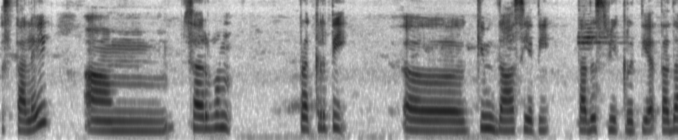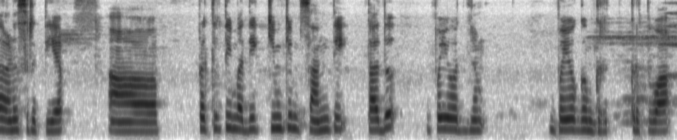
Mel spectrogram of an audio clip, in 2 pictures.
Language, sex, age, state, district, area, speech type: Sanskrit, female, 18-30, Tamil Nadu, Thanjavur, rural, spontaneous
